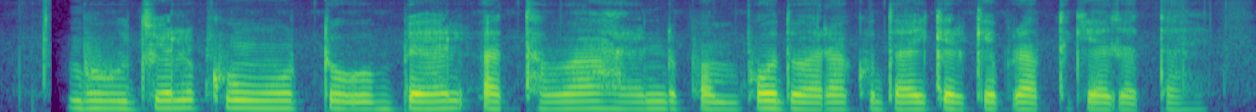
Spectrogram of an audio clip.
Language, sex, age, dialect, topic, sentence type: Hindi, female, 18-24, Awadhi Bundeli, agriculture, statement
